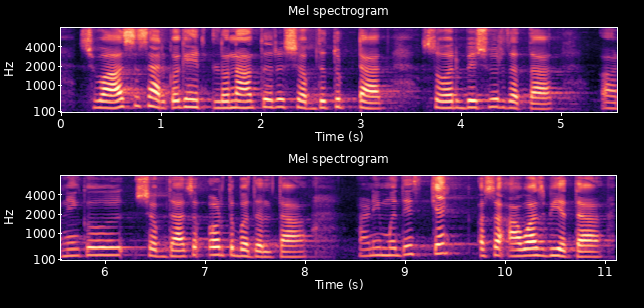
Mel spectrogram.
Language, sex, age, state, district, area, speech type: Goan Konkani, female, 45-60, Goa, Canacona, rural, spontaneous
